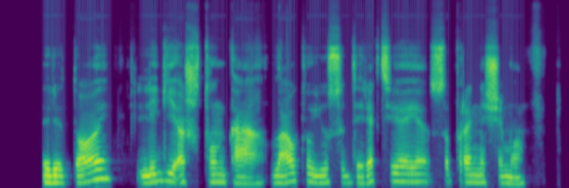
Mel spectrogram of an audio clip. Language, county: Lithuanian, Vilnius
